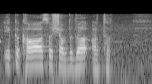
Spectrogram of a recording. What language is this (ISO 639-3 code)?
pan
